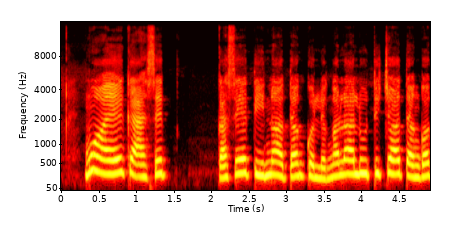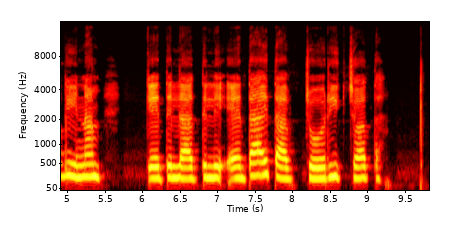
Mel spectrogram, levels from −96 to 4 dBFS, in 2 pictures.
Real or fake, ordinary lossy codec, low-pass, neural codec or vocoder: fake; none; 14.4 kHz; vocoder, 44.1 kHz, 128 mel bands every 512 samples, BigVGAN v2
